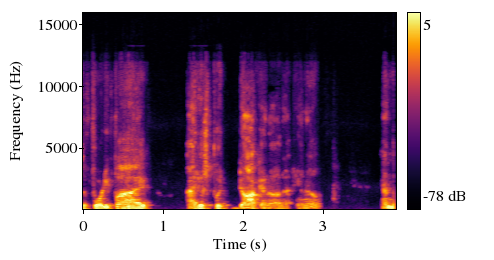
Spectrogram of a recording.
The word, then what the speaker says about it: Dokken: this and then uh let's just call it dawkin because my name is unusual and it rhymes with rockin but i i had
